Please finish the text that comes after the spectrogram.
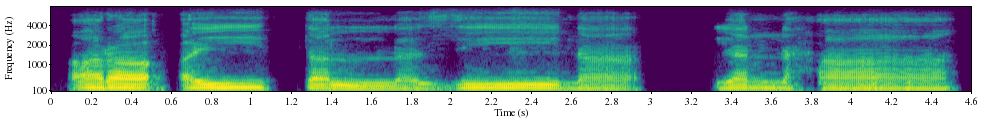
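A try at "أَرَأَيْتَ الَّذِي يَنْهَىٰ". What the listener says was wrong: আল্লাযী না নাই, হ্যাঁ আরাআইতাল্লাযী ইয়ানহা,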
